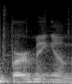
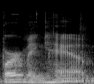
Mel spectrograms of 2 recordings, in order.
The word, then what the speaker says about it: Birmingham: you like wrecked my shit for pronouncing it Birmingham. Yeah. Yeah, that's how it's pronounced in America. Well, you can call that one Birmingham, but the one here is Birmingham.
